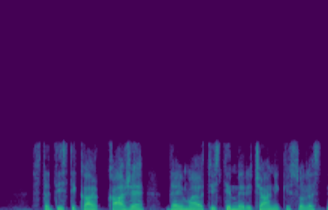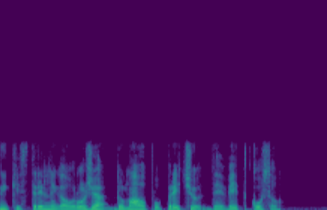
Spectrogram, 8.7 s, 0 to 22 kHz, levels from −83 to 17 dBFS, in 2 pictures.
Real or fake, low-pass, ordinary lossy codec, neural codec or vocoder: fake; 7.2 kHz; none; codec, 16 kHz, 16 kbps, FreqCodec, smaller model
